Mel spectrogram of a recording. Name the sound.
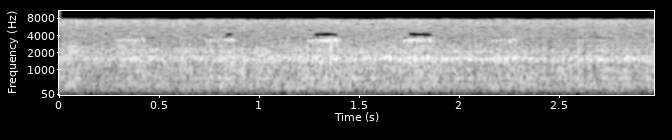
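car engine approaching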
